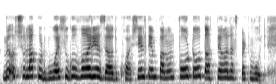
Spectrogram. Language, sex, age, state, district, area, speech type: Kashmiri, female, 18-30, Jammu and Kashmir, Budgam, rural, spontaneous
